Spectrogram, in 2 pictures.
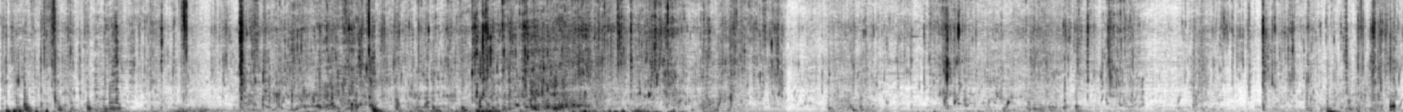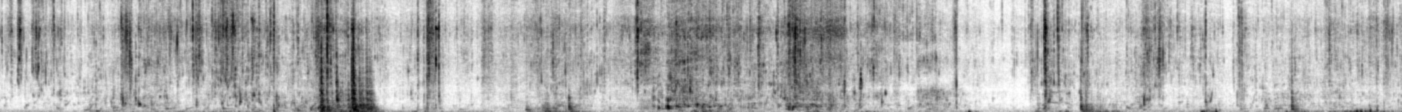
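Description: Sea water lapping and slapping against the hull and outrigger of a small outrigger boat drifting at sea. It comes in irregular, uneven surges.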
